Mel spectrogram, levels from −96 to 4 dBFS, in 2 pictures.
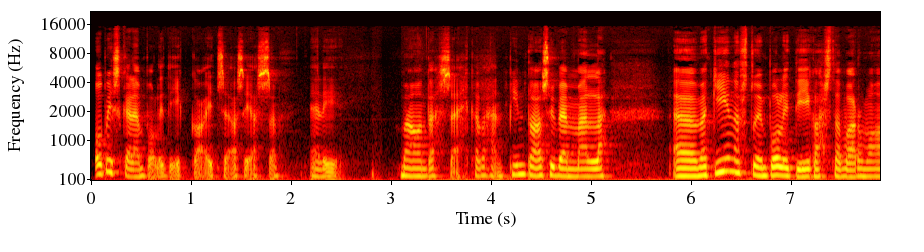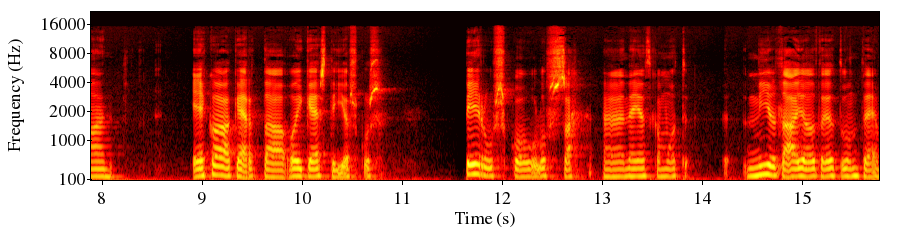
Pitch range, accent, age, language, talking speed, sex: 165-185 Hz, native, 20-39, Finnish, 105 wpm, female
